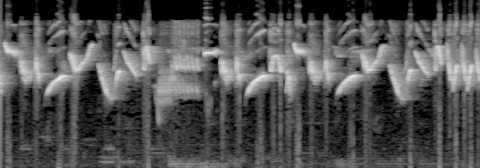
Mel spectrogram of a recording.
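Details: Canary singing a stimulating lure song for idle caged canaries: a lively stream of looping whistled notes with a brief rattling burst near two seconds.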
